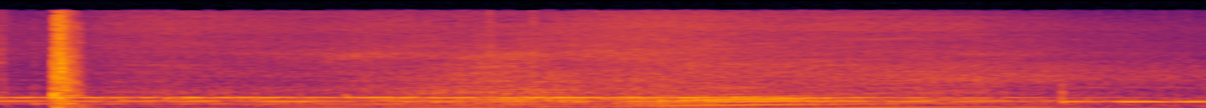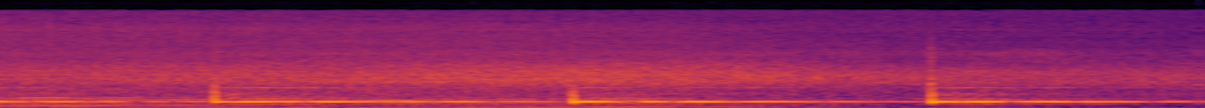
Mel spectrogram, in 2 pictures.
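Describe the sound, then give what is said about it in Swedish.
After a shooting, a getaway car's engine revs and accelerates away following a sharp bang at the start, its rising drone fading into a steady low hum with faint regular ticks, no voices. “Sen fort tillbaka till flyktbilen som kör iväg.”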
